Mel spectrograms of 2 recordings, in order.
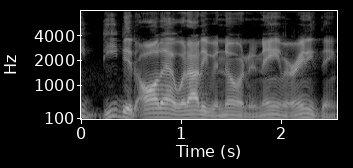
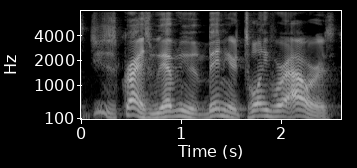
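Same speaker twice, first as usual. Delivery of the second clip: exasperated disbelief; 8 semitones higher than usual. Retold or imitated. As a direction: throw your hands up, much higher voice. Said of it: "He goes".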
